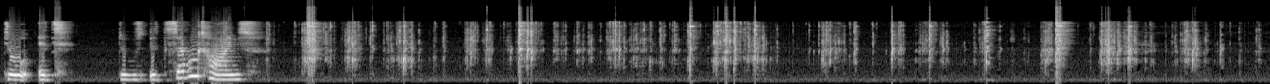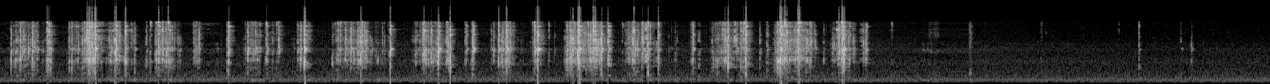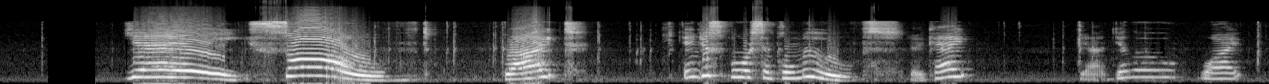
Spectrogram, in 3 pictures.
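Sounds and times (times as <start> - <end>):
plastic puzzle cube clacking turns: 2.6 - 21.4, 31.7 - 32.0.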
